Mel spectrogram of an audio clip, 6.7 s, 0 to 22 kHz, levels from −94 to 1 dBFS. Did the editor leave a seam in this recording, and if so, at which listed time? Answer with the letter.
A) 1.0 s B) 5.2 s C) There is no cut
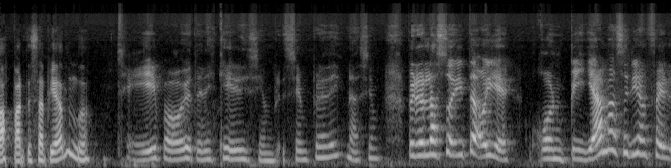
B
